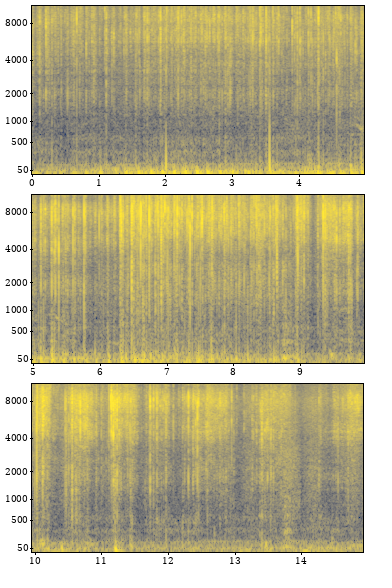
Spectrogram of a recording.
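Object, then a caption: Folded vinyl sewing tape measure. A white vinyl/fabric sewing tape measure, folded in layers and held in the fingers, is rubbed, scratched and crumpled by fingertips and nails close to the mic. The result is a fast, irregular stream of bright crinkling and scratchy crackles over a steady low rumble, with a few sharper snaps standing out.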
